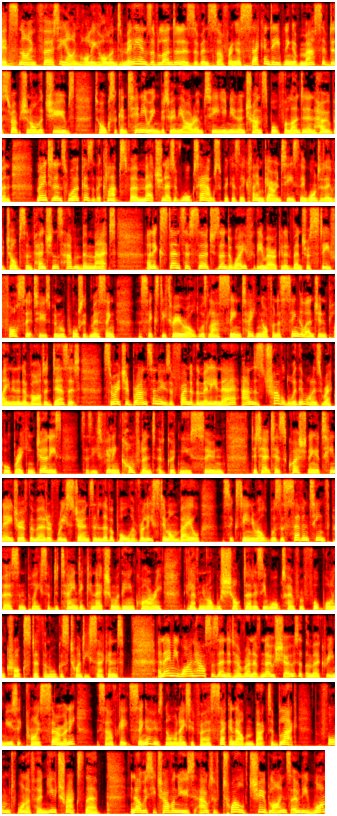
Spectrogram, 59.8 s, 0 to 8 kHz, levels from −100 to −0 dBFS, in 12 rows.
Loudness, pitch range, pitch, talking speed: -18 LUFS, 165-225 Hz, 185 Hz, 210 wpm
